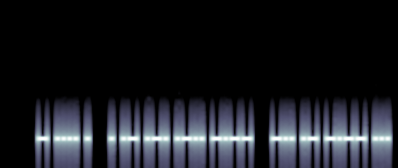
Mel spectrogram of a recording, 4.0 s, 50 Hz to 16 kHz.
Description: Morse code, heard as a keyed tone, about 40 wpm, 700 Hz. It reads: THE EARLY DAYS
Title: Sets of 5 Words Encore 40wpm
